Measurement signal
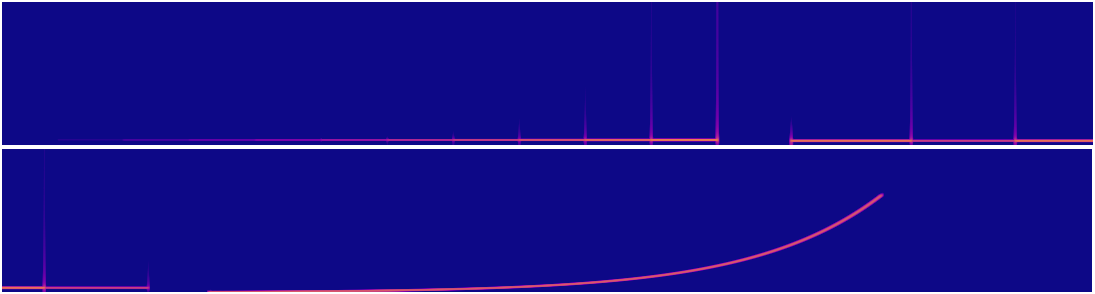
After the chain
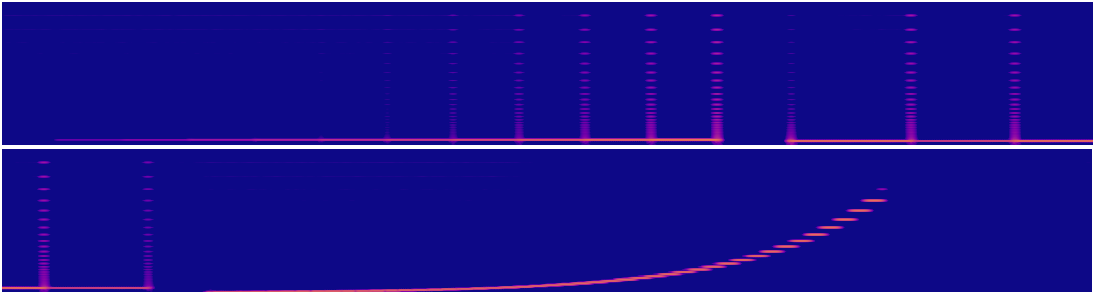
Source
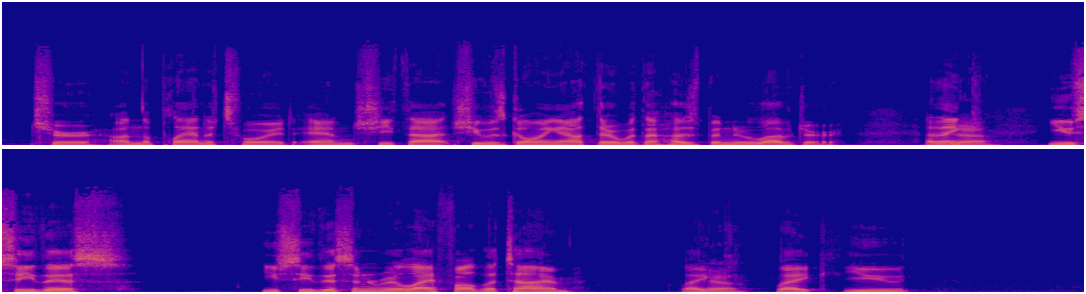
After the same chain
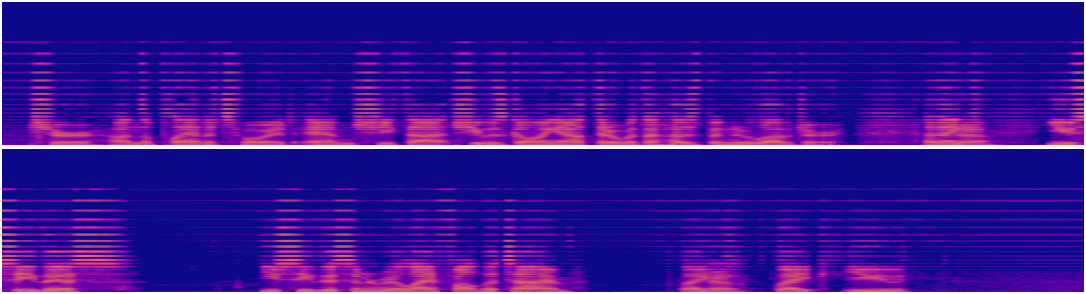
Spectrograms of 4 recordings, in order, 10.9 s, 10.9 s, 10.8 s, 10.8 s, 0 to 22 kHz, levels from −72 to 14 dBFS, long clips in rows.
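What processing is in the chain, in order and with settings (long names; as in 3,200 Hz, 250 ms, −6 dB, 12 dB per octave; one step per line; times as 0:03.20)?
every partial snapped to a pitch grid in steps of 2 semitones
multiband upward and downward compressor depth 40%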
